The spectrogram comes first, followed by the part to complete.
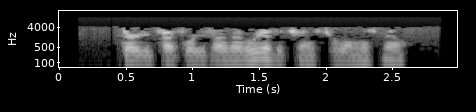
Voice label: Police Dispatch; Police 1 Dispatch

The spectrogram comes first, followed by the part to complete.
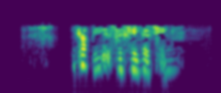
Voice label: Police Dispatch

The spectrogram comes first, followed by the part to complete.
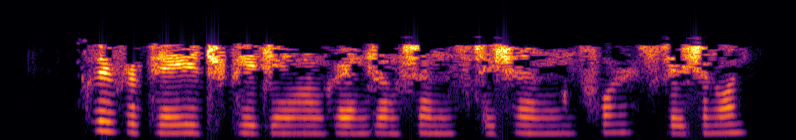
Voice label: Fire Dispatch

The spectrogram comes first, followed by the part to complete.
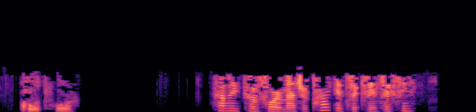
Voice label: Police Dispatch, scanner

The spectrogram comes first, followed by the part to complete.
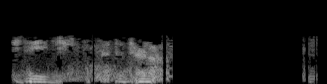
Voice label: Fire Department Dispatch, scanner

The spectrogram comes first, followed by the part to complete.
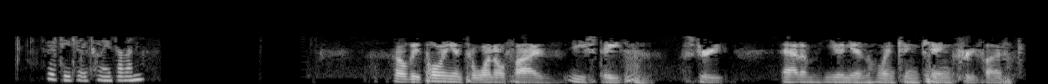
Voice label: Mesa County Sheriff Dispatch

